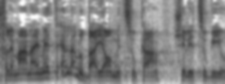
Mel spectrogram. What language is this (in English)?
Hebrew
